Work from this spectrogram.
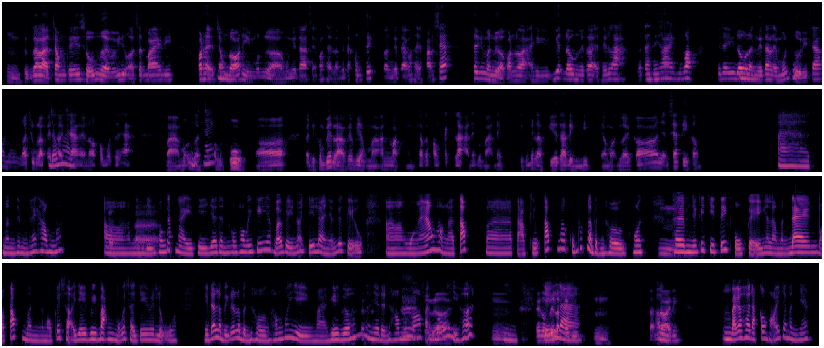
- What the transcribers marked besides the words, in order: tapping; laugh
- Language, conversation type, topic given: Vietnamese, podcast, Bạn xử lý ra sao khi bị phán xét vì phong cách khác lạ?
